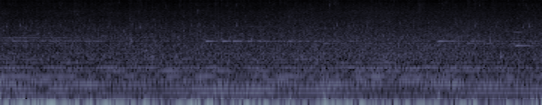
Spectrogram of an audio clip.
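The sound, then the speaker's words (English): Water babbles and splashes steadily over stones in a shallow stream passing under a decorative white footbridge in a garden, a continuous gentle rippling with no voices. “You can hear the water as it splashes over the stones, a gentle rippling sound.”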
